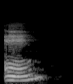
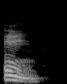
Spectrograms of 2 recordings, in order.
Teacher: o N finalizando uma sílaba no interior da palavra, ele é apenas sinal de nasalização daquela vogal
